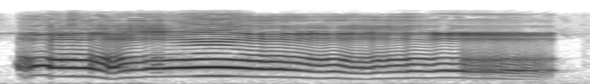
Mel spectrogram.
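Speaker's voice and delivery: sharp loud cries of pain, high; scalding pain cry. Acted. Mother-in-law burned by tea, crying out loud. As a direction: yelp as hot tea burns her. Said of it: "Savita चिल्ला उठती है".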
